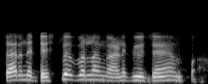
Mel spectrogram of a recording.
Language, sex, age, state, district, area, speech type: Tamil, male, 18-30, Tamil Nadu, Thoothukudi, rural, conversation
